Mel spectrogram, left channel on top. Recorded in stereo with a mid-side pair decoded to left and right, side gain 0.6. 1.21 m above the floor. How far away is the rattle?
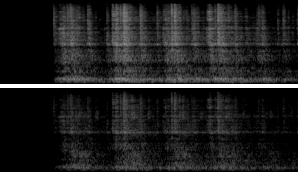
About 7 m.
